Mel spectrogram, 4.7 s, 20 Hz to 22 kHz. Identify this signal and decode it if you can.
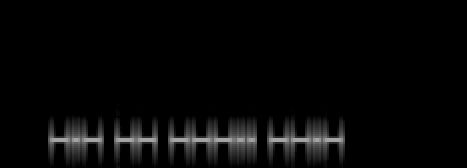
Morse code, heard as a keyed tone, about 22 wpm, 700 Hz. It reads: KM8Q
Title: USA Call Signs - 4 Characters - Repeated 2x - 22wpm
